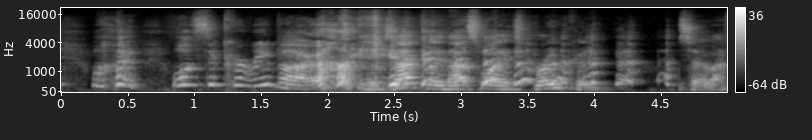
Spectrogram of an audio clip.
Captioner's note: laughs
